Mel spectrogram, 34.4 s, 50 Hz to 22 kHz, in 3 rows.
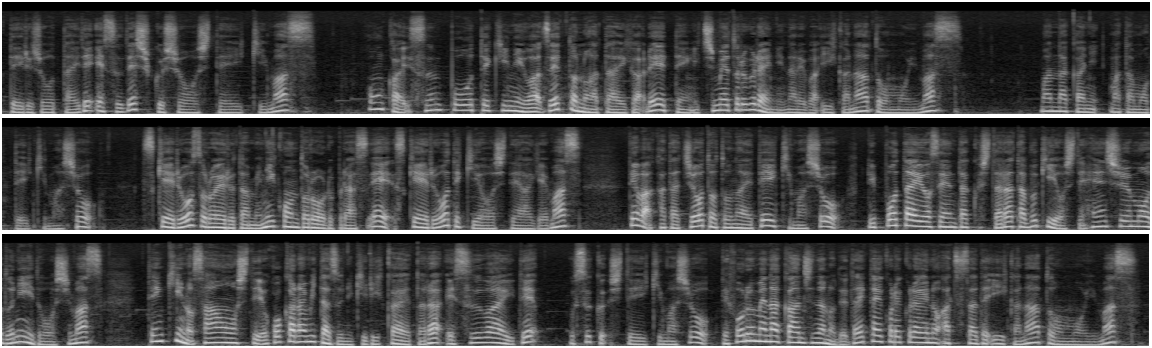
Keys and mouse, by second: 0.8 s, 4.0 s, 7.5 s, 12.2 shift+middle click, 21.9 Tab, 24.9 KP_3, 26.8 s, 30.5 middle click, 31.6-32.8 middle drag, 34.3 KP_7.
